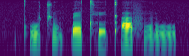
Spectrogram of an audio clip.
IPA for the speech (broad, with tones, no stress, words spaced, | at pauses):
kʼu˦t͡ʃũ˨k͡pɛ˦tʰe˦ kʼa˦ fũ˨ɾu˦˨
